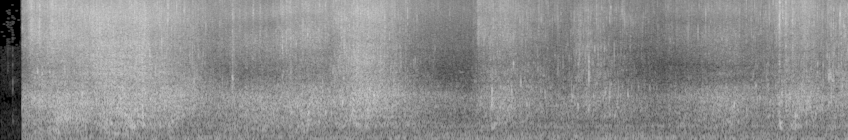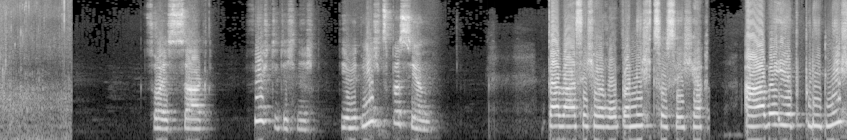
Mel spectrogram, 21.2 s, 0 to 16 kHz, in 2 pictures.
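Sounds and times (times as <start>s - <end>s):
sea water churning and splashing with surging waves: 0.3s - 11.5s
speech: 12.5s - 16.1s, 17.4s - 21.1s.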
